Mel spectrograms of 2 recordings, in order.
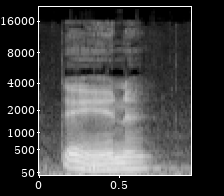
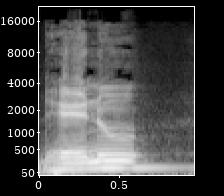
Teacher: ਗੁਰਬਾਣੀ ਦੇ ਨਿਯਮ ਅਨੁਸਾਰ ਨੰਨੇ ਨੂੰ ਔਂਕੜ ਨਹੀਂ ਬੋਲਦਾ, ਇਸ ਲਈ ਆਪਾਂ ਪੜ੍ਹਨਾ ਧੇਨ।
